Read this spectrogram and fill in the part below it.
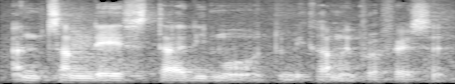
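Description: A young man from Zambia, a master's student, answering mock speaking-test questions with frequent hesitant pauses. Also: low voice, completely flat delivery, vocal fry, a little hiss or hum. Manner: hesitant, many filler pauses. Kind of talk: unscripted interview answers.

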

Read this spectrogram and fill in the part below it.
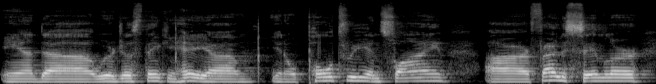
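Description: A man's voice: medium pitch, fairly even intonation, slow pace, mellow. A man hosting an interview in a casual, loosely phrased, conversational way. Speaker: podcast host, interviewer.

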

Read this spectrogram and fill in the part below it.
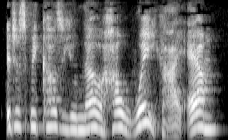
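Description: A woman voicing an older, proud aunt who speaks in emotional, reproachful pleading, in a breathy voice. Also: mid-range voice, animated, a little slow, muffled recording, exaggerated voice. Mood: indignant.

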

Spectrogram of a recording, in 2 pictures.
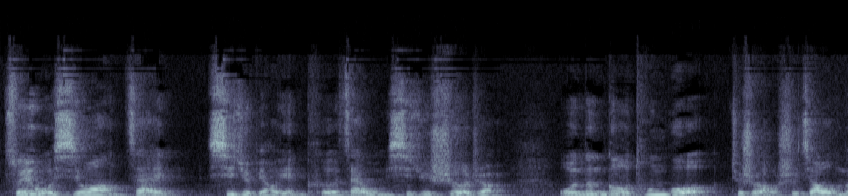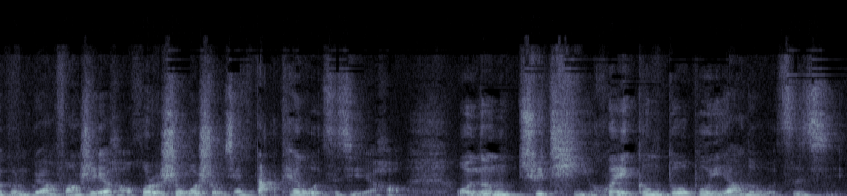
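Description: A woman's voice: mid-range voice, big pitch swings, fairly quick, a little mellow. A young woman chatting reflectively and articulately, laying out her thoughts in order as a podcast host. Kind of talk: reflective casual chat. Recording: echoey, roomy sound.

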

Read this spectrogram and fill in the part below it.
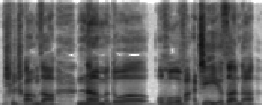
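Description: A man playing a bored, mocking devil in an audio drama, with a theatrical, drawn-out delivery. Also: medium pitch, fairly bright tone, no room sound, studio quality. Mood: sly, scheming. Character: mocking, bored male devil who favours death.

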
